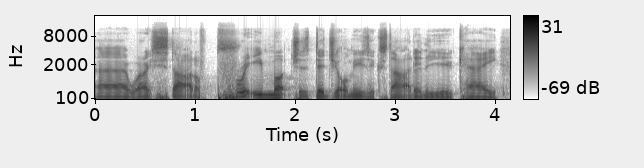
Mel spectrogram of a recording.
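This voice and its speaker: Speaking with a Leeds accent, a man talks at a moderate pace in a very deep, low voice with a dark, mellow tone. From northern England, Leeds. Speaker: music industry representative. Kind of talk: panel interview. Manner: casual with many fillers.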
